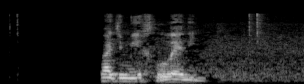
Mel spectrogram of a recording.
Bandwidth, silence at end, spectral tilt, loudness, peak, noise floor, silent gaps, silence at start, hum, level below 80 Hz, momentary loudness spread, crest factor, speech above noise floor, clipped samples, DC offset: 11.5 kHz; 0.45 s; -4.5 dB/octave; -18 LUFS; -4 dBFS; -88 dBFS; none; 1 s; none; -68 dBFS; 21 LU; 18 dB; 71 dB; under 0.1%; under 0.1%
